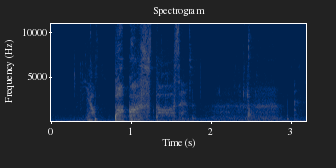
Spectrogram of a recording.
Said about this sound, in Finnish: Ja sitten on muuta aika hyvä konsti, kun monesti niin tarvitaan mehu ja sitten toisella kertaa se kuori. Niin ennen kuin alkaa puristaa mehu sitruunasta, niin raastaa sen kuoren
